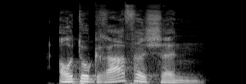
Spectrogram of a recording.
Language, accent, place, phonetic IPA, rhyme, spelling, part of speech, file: German, Germany, Berlin, [aʊ̯toˈɡʁaːfɪʃn̩], -aːfɪʃn̩, autografischen, adjective, De-autografischen.ogg
- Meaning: inflection of autografisch: 1. strong genitive masculine/neuter singular 2. weak/mixed genitive/dative all-gender singular 3. strong/weak/mixed accusative masculine singular 4. strong dative plural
